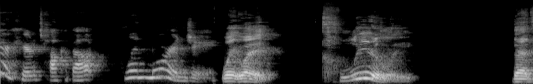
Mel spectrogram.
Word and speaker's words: Glenmorangie: reality it's actually pronounced Glenmorangie I mean more than orange Glenmorangie hey hey hi hey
